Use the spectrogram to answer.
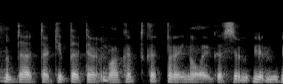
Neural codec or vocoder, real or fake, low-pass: autoencoder, 22.05 kHz, a latent of 192 numbers a frame, VITS, trained on one speaker; fake; 7.2 kHz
